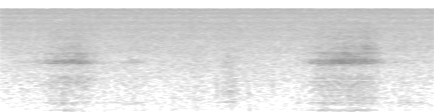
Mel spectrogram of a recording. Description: My dog snores so load!!!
